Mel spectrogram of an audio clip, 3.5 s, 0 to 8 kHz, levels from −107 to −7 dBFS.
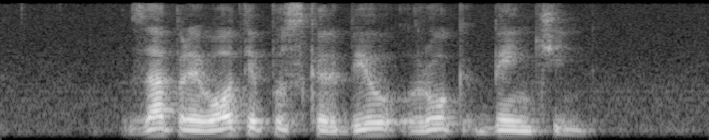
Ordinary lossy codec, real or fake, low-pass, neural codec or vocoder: MP3, 64 kbps; real; 7.2 kHz; none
